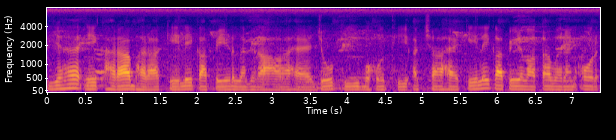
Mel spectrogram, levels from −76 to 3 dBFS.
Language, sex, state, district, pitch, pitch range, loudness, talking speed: Hindi, male, Chandigarh, Chandigarh, 105 Hz, 100-115 Hz, -20 LUFS, 170 wpm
